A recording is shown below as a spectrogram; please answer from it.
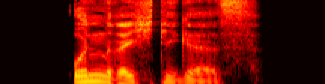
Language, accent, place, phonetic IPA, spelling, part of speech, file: German, Germany, Berlin, [ˈʊnˌʁɪçtɪɡəs], unrichtiges, adjective, De-unrichtiges.ogg
- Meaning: strong/mixed nominative/accusative neuter singular of unrichtig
